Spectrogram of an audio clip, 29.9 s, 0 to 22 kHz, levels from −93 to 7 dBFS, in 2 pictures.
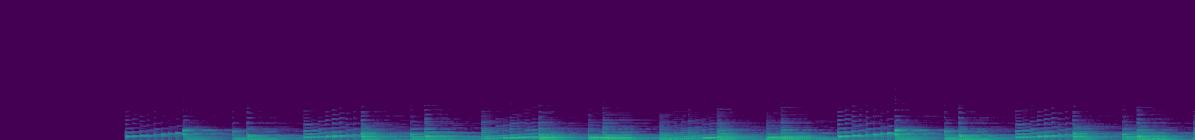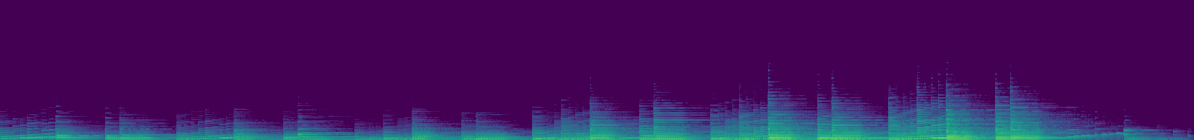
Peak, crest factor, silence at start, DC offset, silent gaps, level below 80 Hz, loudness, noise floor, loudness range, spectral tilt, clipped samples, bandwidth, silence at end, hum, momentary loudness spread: -8 dBFS; 22 dB; 1.55 s; under 0.1%; none; -52 dBFS; -29 LUFS; -56 dBFS; 15 LU; -8.5 dB/octave; under 0.1%; 6.8 kHz; 0.35 s; none; 20 LU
